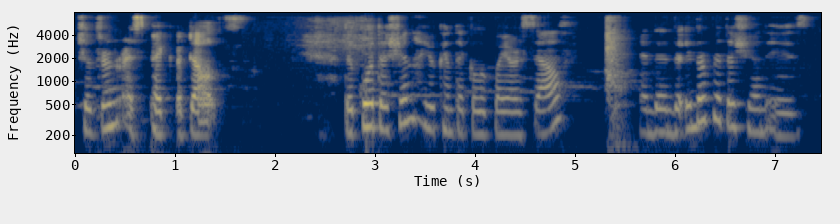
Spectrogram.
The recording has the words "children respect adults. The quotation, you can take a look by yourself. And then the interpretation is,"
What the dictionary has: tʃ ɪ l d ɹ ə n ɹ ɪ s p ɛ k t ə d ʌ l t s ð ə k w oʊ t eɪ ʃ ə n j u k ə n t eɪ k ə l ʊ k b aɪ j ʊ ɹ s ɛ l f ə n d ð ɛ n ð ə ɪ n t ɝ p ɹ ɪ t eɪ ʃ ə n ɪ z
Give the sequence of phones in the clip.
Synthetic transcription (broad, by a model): tʃ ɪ l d ɹ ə n ɹ ɪ s p ɛ k t ə d ʌ l t s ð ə k w oʊ t eɪ ʃ ə n j u k ə n t eɪ k ə l ʊ k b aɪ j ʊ ɹ s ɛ l f ə n d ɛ n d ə ɪ n t ɝ p ɹ ɪ t eɪ ʃ ə n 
